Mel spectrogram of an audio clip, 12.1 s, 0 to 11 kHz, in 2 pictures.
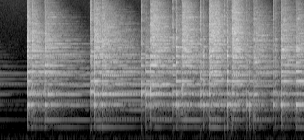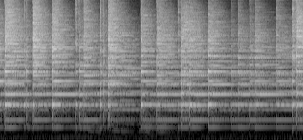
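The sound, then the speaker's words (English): A kengari, a small handheld gong about 20 cm in diameter held in the left hand, struck with a stick in the right hand in a fast, driving rhythm, bright metallic clangs ringing loud one after another for several seconds, with no voices. “And there are another instrument called kengari, because it sounds like keng keng keng keng.”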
